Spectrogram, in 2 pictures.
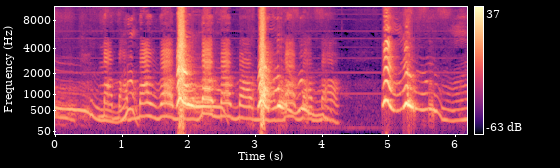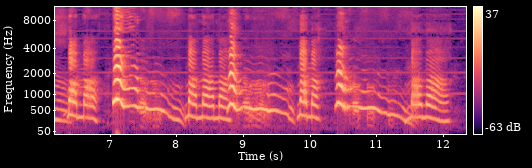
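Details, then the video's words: A male pug howls for his owner in drawn-out, wavering cries that slide downward, broken by brief pauses. "Romeo the pug Howling"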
